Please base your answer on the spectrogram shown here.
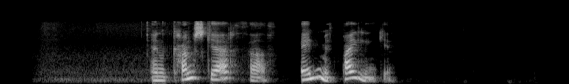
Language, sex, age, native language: Icelandic, female, 40-49, Icelandic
